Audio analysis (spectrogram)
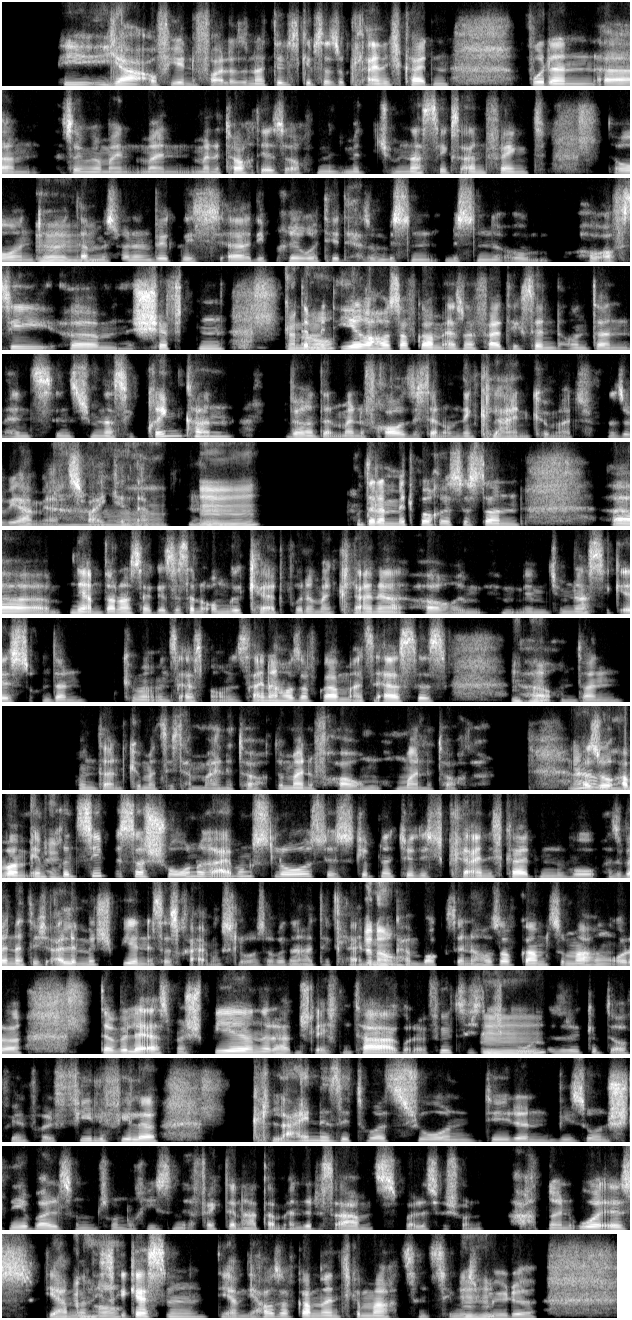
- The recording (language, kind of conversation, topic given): German, podcast, Wie teilt ihr Elternzeit und Arbeit gerecht auf?
- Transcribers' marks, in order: in English: "Gymnastics"; in English: "shiften"; in English: "Gymnastic"; surprised: "Ah"; in English: "Gymnastic"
